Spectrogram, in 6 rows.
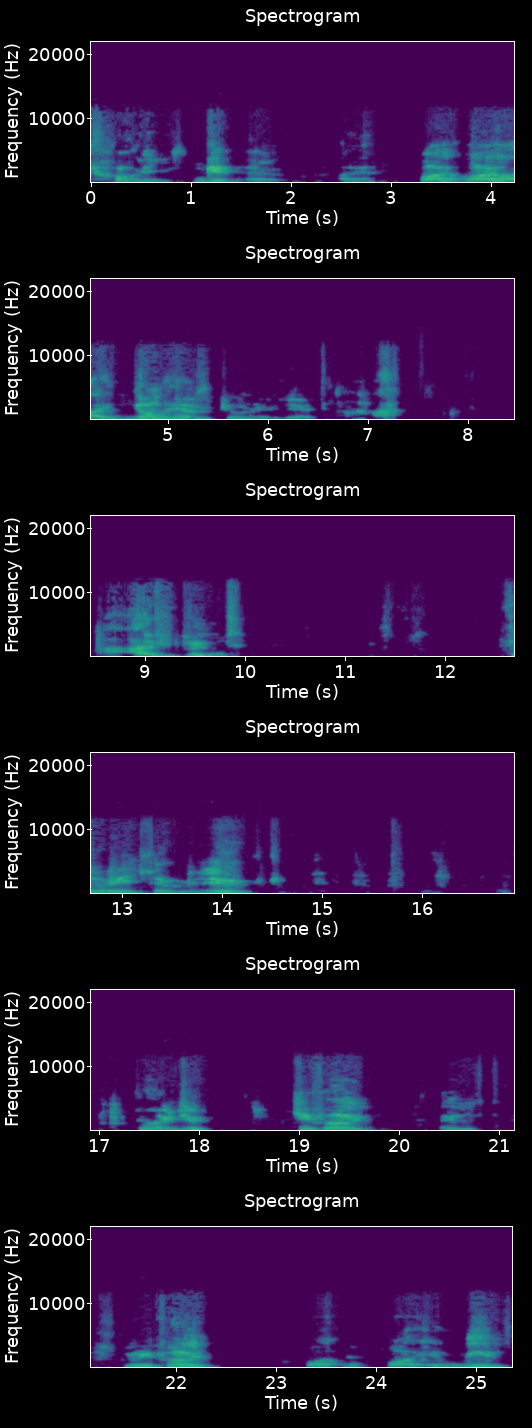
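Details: Man who has lived with cerebral palsy for 37 years and uses a wheelchair; speech impairment not named but inferred; dysarthria in cerebral palsy.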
